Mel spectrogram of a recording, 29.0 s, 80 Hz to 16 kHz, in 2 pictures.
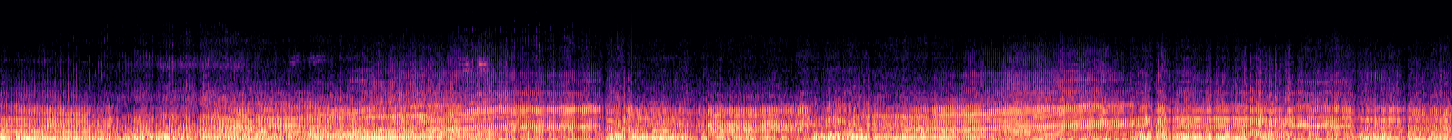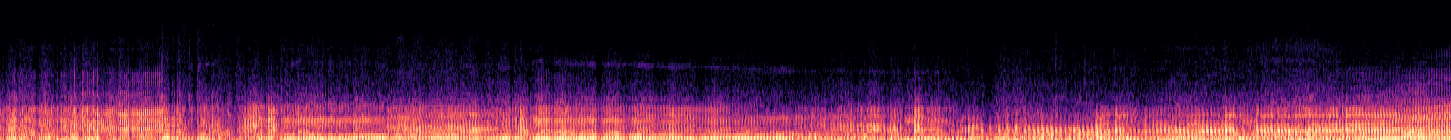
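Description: CFMOTO NK400 motorcycle's engine running under way, its pitch rising and falling again and again as the bike accelerates and changes speed.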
